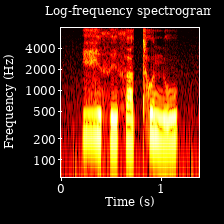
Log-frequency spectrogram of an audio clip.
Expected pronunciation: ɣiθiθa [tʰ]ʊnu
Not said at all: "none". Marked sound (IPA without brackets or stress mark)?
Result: tʰ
